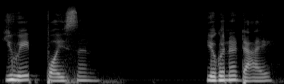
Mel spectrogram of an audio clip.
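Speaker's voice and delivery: a hint of an ominous mother; stern mother. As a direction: pronounce doom like a stern parent. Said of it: "And she's like".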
